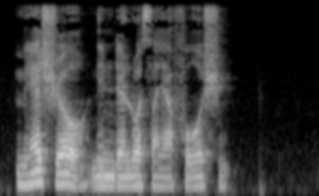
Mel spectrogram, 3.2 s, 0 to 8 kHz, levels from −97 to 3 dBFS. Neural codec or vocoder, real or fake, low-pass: none; real; 7.2 kHz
